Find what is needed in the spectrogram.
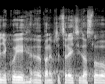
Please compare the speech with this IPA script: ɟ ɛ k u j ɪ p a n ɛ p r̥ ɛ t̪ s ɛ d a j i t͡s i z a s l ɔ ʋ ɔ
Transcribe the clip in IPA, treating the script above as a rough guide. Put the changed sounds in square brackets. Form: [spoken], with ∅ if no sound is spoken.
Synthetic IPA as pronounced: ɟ ɛ k u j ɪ p a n ɛ p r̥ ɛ t̪ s ɛ d a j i t͡s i z a s l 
